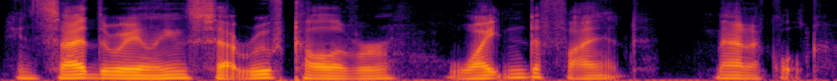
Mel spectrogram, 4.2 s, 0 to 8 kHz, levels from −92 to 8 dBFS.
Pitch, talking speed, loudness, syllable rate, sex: 115 Hz, 130 wpm, -18 LUFS, 5.9 syllables/s, male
